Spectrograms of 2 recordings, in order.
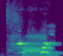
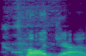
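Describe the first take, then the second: First: The first vowel is open and unrounded. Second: The first vowel is short and rounded. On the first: The speaker calls it wrong. "no Americans ever do the O properly" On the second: The speaker calls it right. "like round"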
